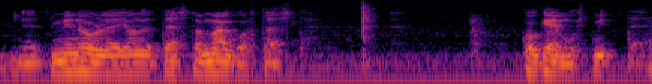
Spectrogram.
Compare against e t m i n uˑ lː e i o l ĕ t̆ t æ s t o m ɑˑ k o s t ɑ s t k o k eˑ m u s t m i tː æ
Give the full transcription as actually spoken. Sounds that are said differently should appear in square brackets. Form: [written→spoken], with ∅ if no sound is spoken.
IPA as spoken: e t m i n uˑ lː e i o l ĕ t̆ t æ s t o m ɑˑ k o [s→h] t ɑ s t k o k eˑ m u s t m i tː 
